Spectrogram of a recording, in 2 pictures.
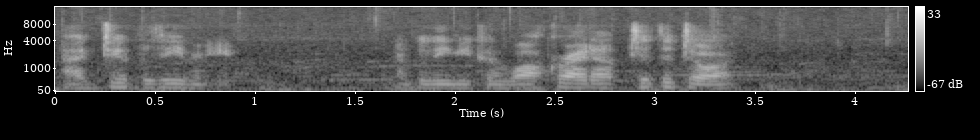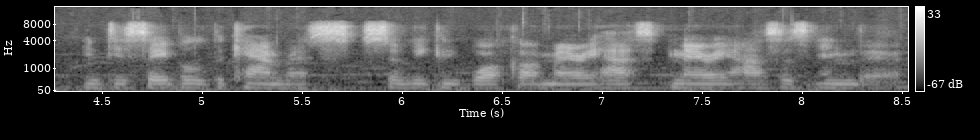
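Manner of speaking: soft, clear, private half-whisper. Playing a character leaning on a cane, grabbing a companion's shoulder, half-whispering. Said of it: "I'm like clearly whispering to him".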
